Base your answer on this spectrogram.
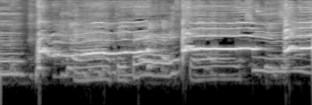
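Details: Seven-year-old male toy poodle howling along as people sing Happy Birthday; long sustained tonal howls gliding slowly upward, broken into three drawn-out notes, over human singing voices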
